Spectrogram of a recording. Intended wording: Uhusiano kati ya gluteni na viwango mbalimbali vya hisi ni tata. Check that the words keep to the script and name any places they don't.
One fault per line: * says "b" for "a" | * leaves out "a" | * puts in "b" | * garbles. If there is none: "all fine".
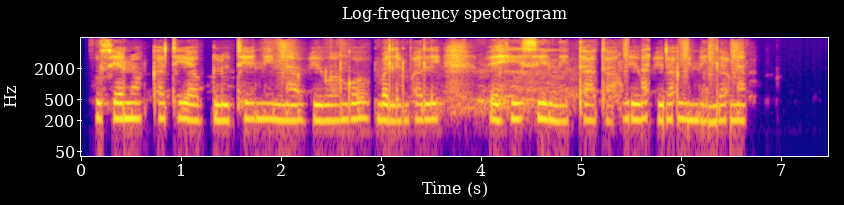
* garbles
